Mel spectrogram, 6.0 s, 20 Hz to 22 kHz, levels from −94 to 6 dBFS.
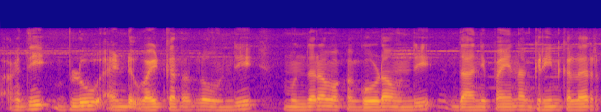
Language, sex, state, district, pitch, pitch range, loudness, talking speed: Telugu, male, Andhra Pradesh, Visakhapatnam, 115 Hz, 110-120 Hz, -19 LUFS, 160 wpm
